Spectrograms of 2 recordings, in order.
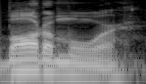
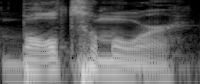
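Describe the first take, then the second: First: Said with a local Mid-Atlantic accent. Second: Said with a general non-local accent. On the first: The speaker is a real local. The speaker calls it right. "you said Baltimore" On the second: The speaker is an outsider. The speaker calls it wrong. "not Baltimore"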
